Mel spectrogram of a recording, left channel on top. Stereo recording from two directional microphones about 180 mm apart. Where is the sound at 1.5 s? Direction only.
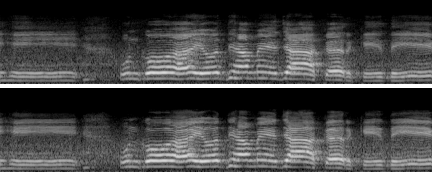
20° left (ahead or behind).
